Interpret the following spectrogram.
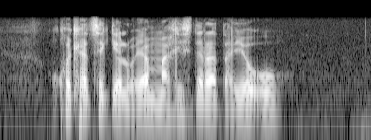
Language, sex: Tswana, male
